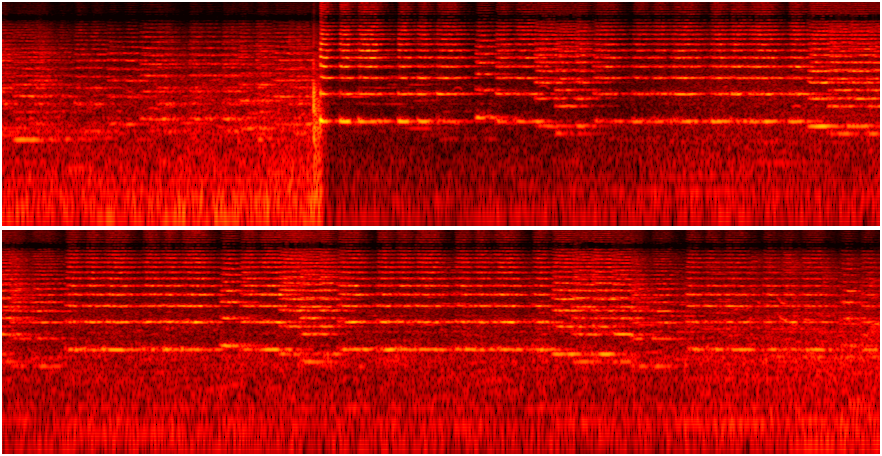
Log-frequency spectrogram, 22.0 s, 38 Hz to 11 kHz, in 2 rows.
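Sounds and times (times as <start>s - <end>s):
multi-tone bus air horn tune: 0.0s - 21.9s.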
